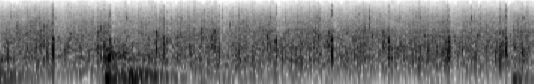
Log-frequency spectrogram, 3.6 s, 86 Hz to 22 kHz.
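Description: An audience claps loudly and continuously at the 2016 Christmas and New Year concert of a brass band, a dense close ovation lasting a few seconds.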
